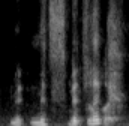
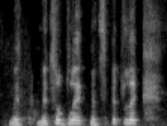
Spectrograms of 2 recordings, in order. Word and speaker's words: Mxyzptlk: Mxyzptlk. And yeah, Mxyzptlk. I don't know how to pronounce his name.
